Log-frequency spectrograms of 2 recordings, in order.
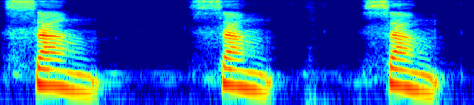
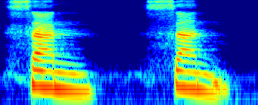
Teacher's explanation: If N is at the end of the word, it takes the sound of ng, as in sang, sang, sang, instead of san, san.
